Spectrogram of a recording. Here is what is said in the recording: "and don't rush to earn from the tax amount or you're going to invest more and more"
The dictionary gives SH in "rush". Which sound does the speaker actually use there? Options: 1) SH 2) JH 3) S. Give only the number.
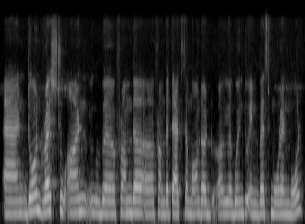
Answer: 1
